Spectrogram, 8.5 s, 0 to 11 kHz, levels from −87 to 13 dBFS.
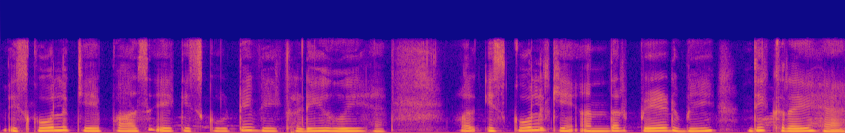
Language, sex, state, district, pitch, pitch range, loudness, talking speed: Hindi, female, Uttar Pradesh, Saharanpur, 215 Hz, 200-235 Hz, -14 LUFS, 130 wpm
